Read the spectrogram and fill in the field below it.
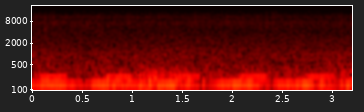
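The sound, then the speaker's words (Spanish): Steady rain hisses evenly throughout, a dense wash of fine patter with no voices, while a low, rhythmic hum pulses softly underneath. “Pero para eso está la lluvia.”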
